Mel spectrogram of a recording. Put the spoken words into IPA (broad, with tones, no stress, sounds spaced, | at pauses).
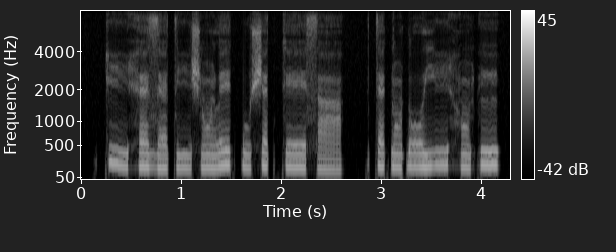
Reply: k iː˦˨ h ɛ˧ z ɛ˨ t iː˨ ʃ ɔ̃˧ l eː˦ k͡p u˨ ʃ ɛ˦ t k eː˧ s a˨ | t ɛ˧ k͡p ɔ̃˨ ɗ oː˧ j iː˦ h ɔ̃˧ k ĩ˦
